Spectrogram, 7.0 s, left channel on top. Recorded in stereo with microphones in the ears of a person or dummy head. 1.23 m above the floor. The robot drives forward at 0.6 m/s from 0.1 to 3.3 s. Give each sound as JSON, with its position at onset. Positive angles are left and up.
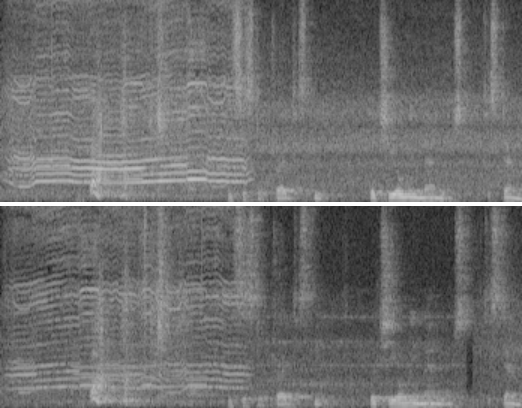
{"t": 1.2, "sound": "a zipper", "side_deg": 60, "distance_m": 1.3}
{"t": 3.0, "sound": "a man speaking", "side_deg": 80, "distance_m": 0.9}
